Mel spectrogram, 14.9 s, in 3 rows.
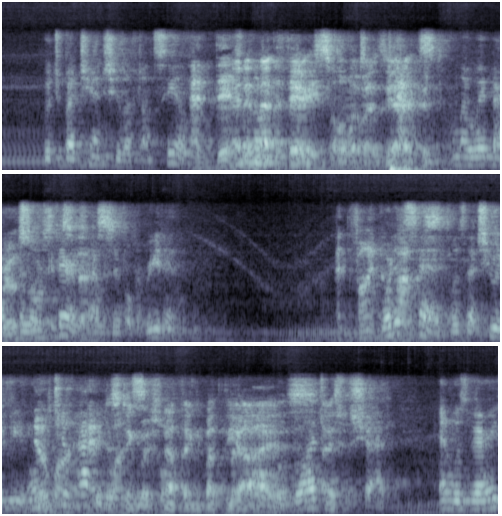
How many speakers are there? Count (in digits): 3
